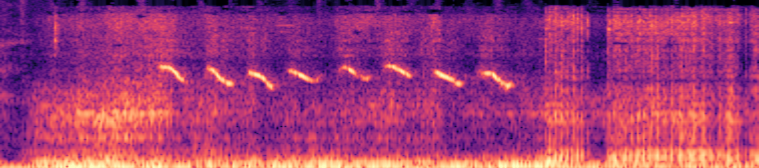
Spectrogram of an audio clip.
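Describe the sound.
A person whistles a thrush-like song: a run of eight quick, repeated rising-falling high notes in a steady rhythm, heard over a loud, continuous low rumble like an engine.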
